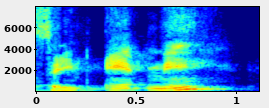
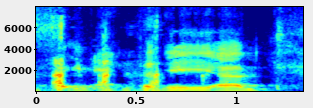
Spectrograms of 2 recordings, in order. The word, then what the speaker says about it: St. Anthony: And if you're from that area, you call it Saint Anthony, and St. Saint Anthony, and Anthony. Saint Antony is actually kind of closer to the original pronunciation, because Saint Antony was a saint.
